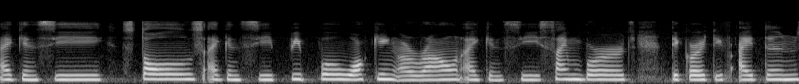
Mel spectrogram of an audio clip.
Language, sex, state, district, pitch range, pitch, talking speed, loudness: English, female, Nagaland, Dimapur, 215-230 Hz, 220 Hz, 120 wpm, -14 LUFS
